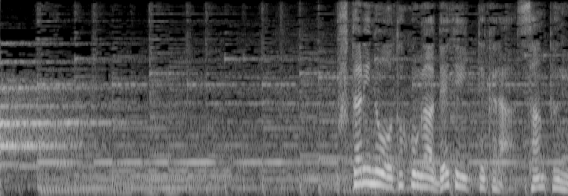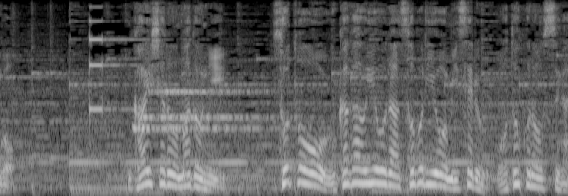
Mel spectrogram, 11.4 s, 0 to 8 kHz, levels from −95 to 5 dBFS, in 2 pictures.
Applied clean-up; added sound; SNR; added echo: none; none; none; none.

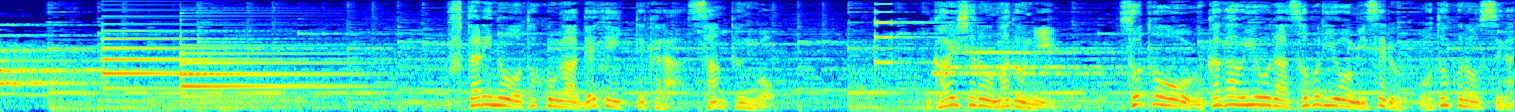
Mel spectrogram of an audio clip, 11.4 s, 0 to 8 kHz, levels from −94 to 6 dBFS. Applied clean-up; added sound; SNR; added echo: none; Doorbell; 0 dB; none.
